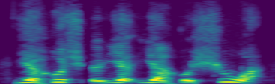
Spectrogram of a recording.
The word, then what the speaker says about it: Yahoshua: Yahoshua. That's the way they pronounce it. Even Onyendu calls him that way.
